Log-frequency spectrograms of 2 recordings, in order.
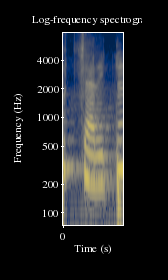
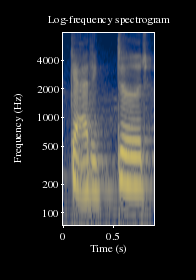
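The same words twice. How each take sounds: First: कैरेक्टर misread with an initial "ch"; mispronounced कैरेक्टर. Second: Said in the usual way. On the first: Shown as a demonstration. Teacher warning learners off a misreading, कैरेक्टर said with "ch". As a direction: begin कैरेक्टर with ch as in chair. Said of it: "इसको कैरेक्टर नहीं पढ़ते". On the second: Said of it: "इसको क्या पढ़ते हैं".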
